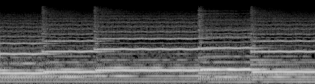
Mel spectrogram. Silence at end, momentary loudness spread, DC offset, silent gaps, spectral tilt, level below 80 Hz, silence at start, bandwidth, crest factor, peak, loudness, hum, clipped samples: 0 s; 1 LU; 0.3%; none; -4 dB/octave; -54 dBFS; 0 s; 15.5 kHz; 10 dB; -4 dBFS; -14 LUFS; none; under 0.1%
